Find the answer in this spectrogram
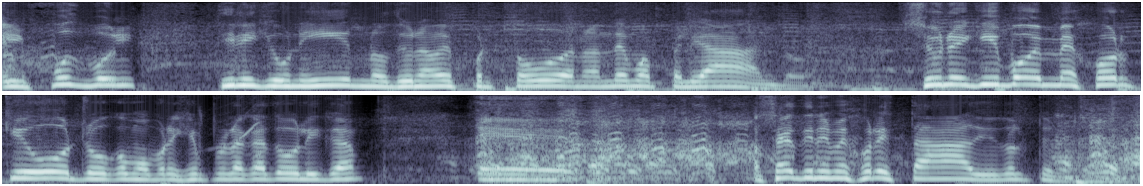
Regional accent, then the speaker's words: Santiago, Santiago Metropolitan Region, Chile; born there; now in Concepción, Chile; Yo nací en Santiago, nací en San Carlos de Apoquindo.

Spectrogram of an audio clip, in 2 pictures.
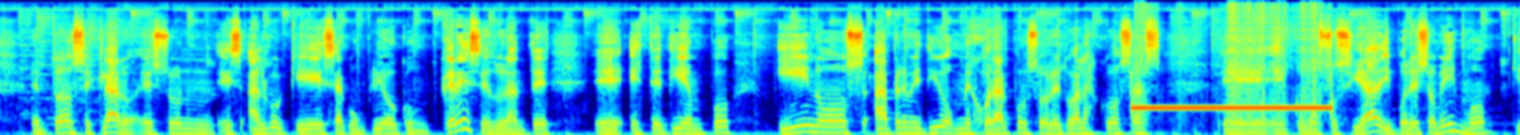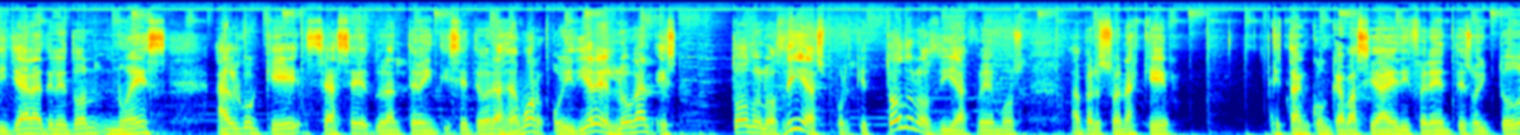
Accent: Chile; de colocar lo mejor de nosotros como chilenos y chilenas.

